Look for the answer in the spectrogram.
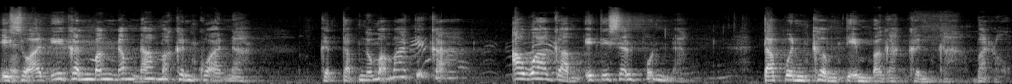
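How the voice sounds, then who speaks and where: A woman playing a concerned, expressive mother in a radio drama with an Ilocano accent, on a noisy recording. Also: medium pitch, unhurried. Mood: frank, discouraging.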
